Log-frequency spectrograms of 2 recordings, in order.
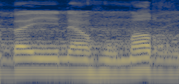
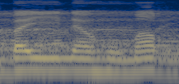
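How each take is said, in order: Both takes have the same delivery.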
